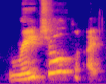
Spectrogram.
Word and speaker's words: Racheal: your host Brooks pagaron and today's guest is Rachel some people would say it Rachel or maybe Rachelle I never know it's my said Rachel yeah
